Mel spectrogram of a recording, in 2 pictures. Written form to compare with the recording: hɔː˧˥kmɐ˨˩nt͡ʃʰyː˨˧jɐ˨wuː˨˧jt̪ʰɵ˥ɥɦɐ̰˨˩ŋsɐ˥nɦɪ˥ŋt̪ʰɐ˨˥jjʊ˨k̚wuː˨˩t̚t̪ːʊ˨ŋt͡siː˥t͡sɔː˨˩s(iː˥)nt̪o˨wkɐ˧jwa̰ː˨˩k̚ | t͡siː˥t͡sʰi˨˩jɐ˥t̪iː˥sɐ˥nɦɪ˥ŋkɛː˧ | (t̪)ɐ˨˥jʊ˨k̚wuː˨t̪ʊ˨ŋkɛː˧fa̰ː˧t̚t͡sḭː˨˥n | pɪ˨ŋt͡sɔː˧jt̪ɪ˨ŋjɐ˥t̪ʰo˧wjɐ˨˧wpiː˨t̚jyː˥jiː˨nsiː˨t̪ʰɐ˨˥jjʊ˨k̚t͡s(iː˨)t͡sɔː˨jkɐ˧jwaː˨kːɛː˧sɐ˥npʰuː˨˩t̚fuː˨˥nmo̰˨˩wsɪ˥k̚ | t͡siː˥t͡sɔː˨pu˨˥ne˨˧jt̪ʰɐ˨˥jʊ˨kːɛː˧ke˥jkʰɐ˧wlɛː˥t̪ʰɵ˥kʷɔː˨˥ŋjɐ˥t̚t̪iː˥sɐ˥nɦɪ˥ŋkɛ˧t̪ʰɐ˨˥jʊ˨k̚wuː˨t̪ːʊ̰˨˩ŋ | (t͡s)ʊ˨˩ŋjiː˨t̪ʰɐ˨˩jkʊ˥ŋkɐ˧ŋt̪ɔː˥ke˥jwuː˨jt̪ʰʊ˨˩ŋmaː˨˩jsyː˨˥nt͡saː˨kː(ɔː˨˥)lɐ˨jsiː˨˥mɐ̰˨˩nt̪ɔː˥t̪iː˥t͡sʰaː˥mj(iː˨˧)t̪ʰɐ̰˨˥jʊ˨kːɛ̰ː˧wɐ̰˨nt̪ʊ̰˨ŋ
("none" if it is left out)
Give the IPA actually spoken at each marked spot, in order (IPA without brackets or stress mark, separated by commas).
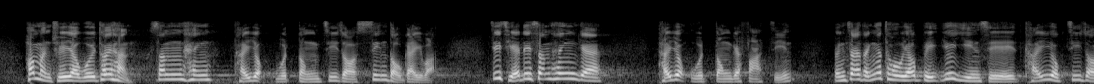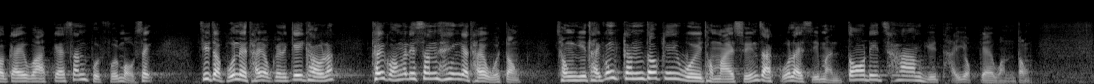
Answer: iː˥, t̪ʰ, iː˥, t͡sʰ, uː˨˥, yː˨˧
